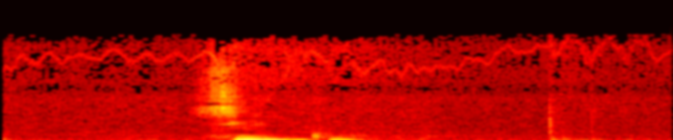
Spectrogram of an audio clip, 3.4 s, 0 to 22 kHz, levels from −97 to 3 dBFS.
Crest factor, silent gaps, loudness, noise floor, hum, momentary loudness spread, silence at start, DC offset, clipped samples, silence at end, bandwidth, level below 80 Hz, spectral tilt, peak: 18 dB; none; -22 LUFS; -53 dBFS; none; 26 LU; 1 s; under 0.1%; under 0.1%; 0.6 s; 16 kHz; -60 dBFS; -5.5 dB/octave; -8 dBFS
